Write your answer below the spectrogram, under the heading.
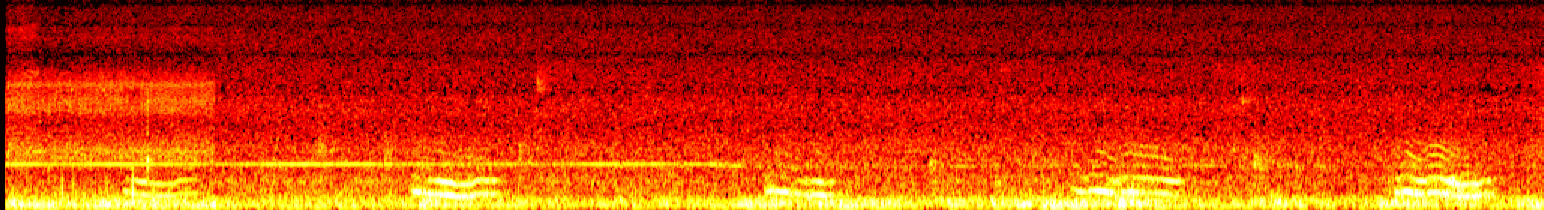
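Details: Pet cat Yoshi asleep and snoring: low, rough, slightly tonal snores roughly every three seconds, each short and double-pulsed, over a quiet room hum with a faint steady tone early on.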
